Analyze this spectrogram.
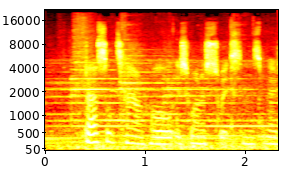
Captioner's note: bells ringing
